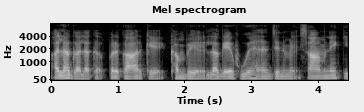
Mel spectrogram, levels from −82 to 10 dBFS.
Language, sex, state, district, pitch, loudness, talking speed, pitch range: Hindi, male, Chhattisgarh, Sukma, 115 Hz, -19 LUFS, 135 wpm, 110-120 Hz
